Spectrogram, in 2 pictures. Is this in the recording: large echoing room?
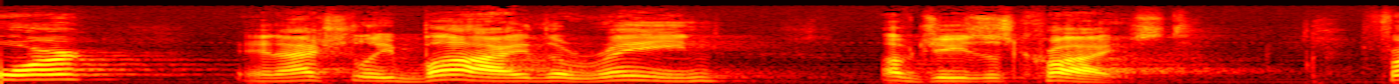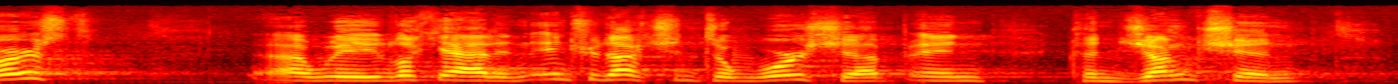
yes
